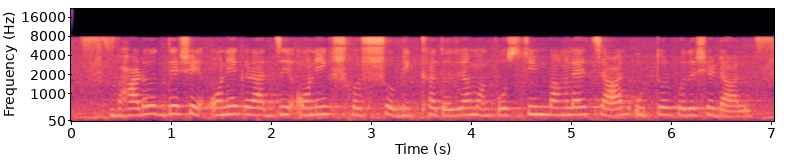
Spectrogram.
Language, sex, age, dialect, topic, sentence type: Bengali, female, 18-24, Western, agriculture, statement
